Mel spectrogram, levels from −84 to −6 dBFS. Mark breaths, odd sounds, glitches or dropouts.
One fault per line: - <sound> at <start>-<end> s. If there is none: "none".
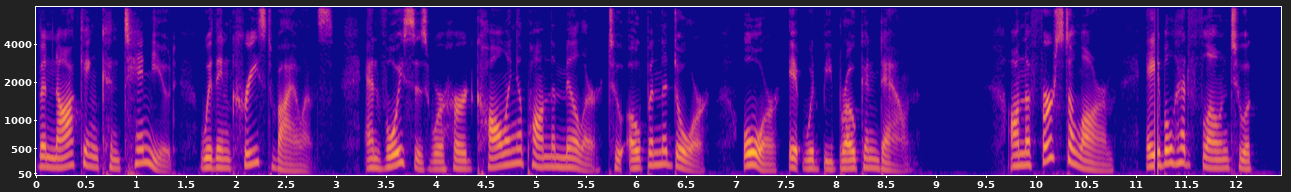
- dropout at 11.2-11.2 s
